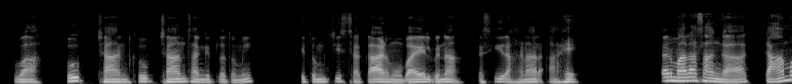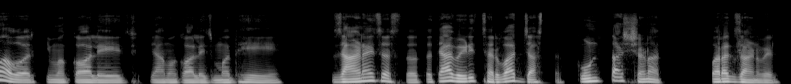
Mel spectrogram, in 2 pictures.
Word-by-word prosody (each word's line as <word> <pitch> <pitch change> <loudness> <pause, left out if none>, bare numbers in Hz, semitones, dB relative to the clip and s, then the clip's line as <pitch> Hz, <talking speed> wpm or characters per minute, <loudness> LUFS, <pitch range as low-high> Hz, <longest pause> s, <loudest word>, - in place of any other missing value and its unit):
वाह! 110 -1 0 0.3
खूप 155 +2 +4
छान, 115 -3 +2
खूप 135 +4 -2
छान 125 +1 +3
सांगितलं 110 -5 -2
तुम्ही 105 +6 -2
की 140 - -15
तुमची 115 +3 -2
सकाळ 110 0 +1
मोबाईलविना 110 +1 +2 0.2
कशी 115 +4 -5
राहणार 110 +1 -1
आहे. 110 +4 0 0.9
तर 165 +1 +4
मला 170 +1 +6
सांगा, 120 -10 +2 0.2
कामावर 125 - +2
किंवा 105 -1 -2
कॉलेज 100 -1 0 0.2
किंवा 100 -1 -3
कॉलेजमध्ये 100 0 -2 0.6
जायचं 155 +8 +4
असतं, 100 -5 -5
तर 115 - -4
त्यावेळी 150 -1 +5
सर्वात 135 +6 +3
जास्त 110 -2 -3 0.2
कोणत्या 150 +5 +1
क्षणात 125 -9 -1 0.5
फरक 130 +2 +5
जाणवेल. 100 -4 0
115 Hz, 120 wpm, -23 LUFS, 100-130 Hz, 0.9 s, मला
